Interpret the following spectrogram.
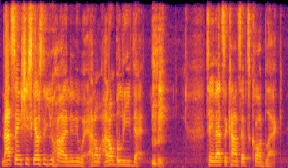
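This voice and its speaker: A young man with a high, lively voice hosts a live stream, answering chat with teasing banter. He repeats his punchlines in rhythmic riffs and laughs often. He sounds casual and playful throughout. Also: moderate pace.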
